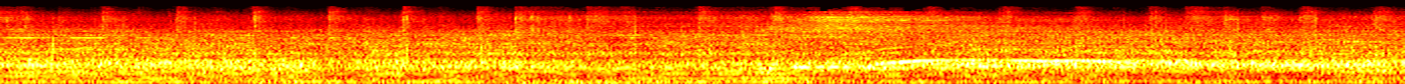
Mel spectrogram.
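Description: Live rock band with drums, guitars and keyboards playing a song at full volume, heard from within the arena crowd, with fans whooping over the music.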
